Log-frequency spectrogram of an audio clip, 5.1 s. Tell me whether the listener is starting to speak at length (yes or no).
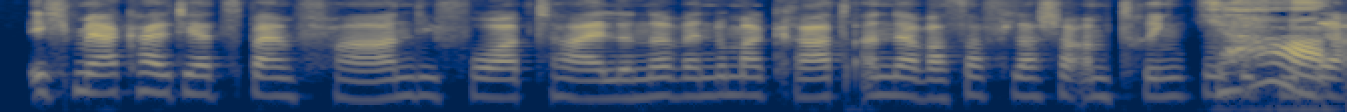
yes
